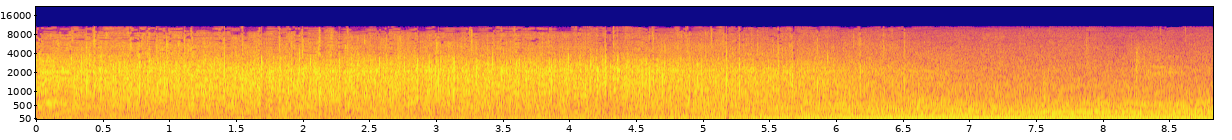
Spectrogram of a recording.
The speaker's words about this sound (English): Come on, clap your hands and give the Lord some praise.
